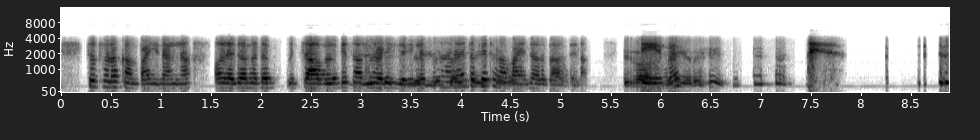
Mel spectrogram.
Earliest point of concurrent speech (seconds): 2.9 s

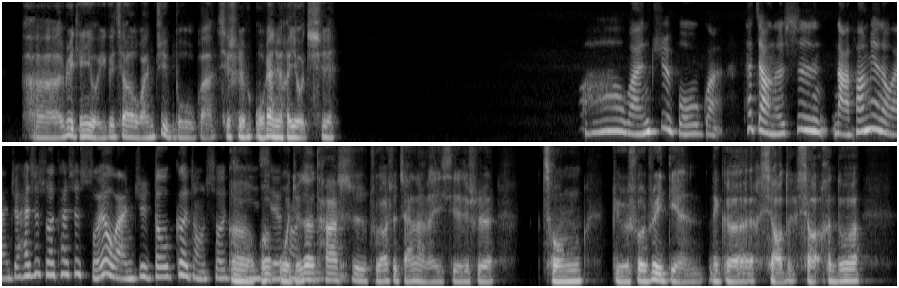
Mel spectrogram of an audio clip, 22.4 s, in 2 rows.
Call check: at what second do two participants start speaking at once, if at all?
14.0 s

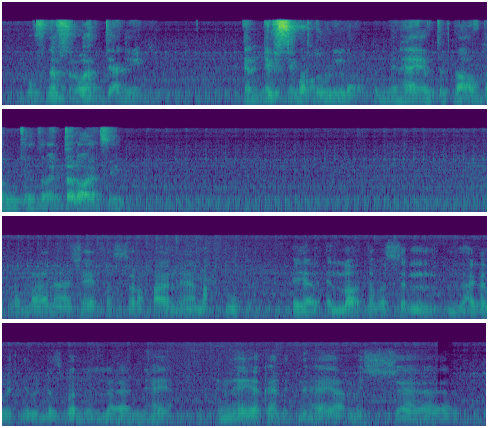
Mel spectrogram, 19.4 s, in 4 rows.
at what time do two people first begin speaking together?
none

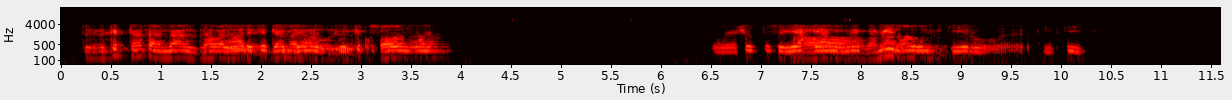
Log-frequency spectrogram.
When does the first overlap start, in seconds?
1.6 s

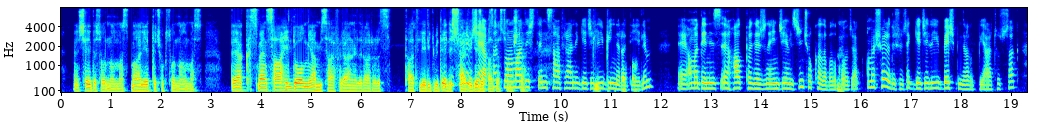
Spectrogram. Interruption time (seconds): 7.6 s

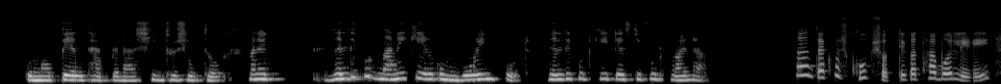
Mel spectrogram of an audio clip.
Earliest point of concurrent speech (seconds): none

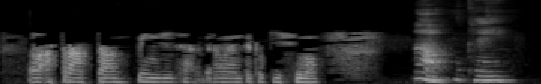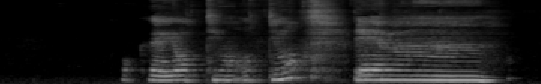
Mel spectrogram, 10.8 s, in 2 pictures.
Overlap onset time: none

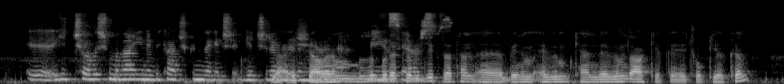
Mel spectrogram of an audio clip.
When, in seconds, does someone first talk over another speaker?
2.7 s

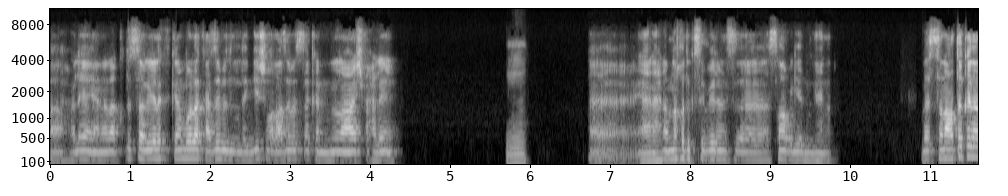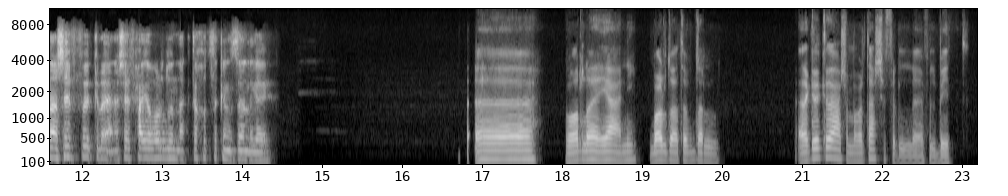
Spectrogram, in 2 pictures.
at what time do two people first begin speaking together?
none

